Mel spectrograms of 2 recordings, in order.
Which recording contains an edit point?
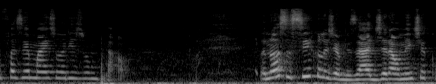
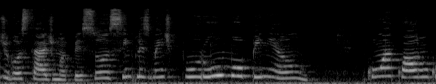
first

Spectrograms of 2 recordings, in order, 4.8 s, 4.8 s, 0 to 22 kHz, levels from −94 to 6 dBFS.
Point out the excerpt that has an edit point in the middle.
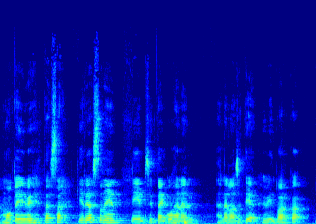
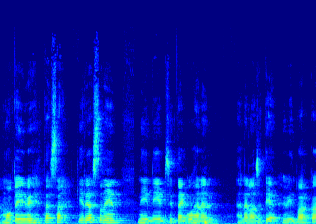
first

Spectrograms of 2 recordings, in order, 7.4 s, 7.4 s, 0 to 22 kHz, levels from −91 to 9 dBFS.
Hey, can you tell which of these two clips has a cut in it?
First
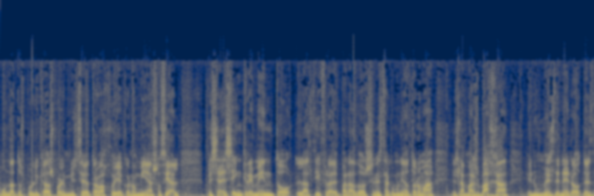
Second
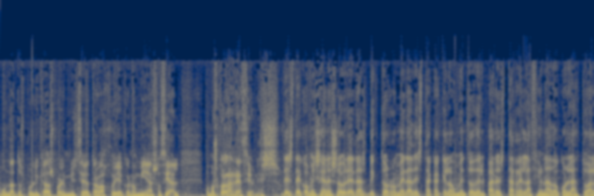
second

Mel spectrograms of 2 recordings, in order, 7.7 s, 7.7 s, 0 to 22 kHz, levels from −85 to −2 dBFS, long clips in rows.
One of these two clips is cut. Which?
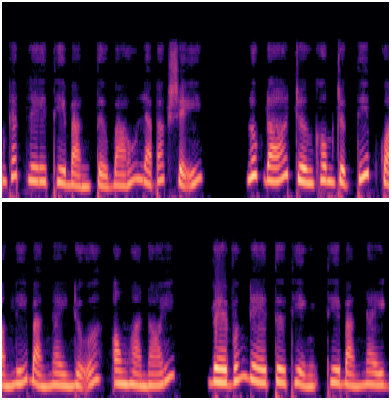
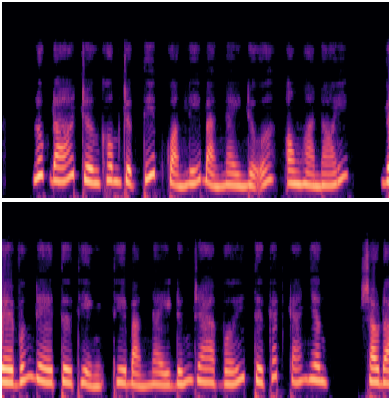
first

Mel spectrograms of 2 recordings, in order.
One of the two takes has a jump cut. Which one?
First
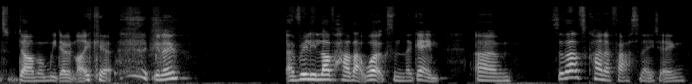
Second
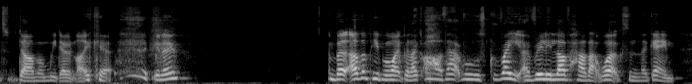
first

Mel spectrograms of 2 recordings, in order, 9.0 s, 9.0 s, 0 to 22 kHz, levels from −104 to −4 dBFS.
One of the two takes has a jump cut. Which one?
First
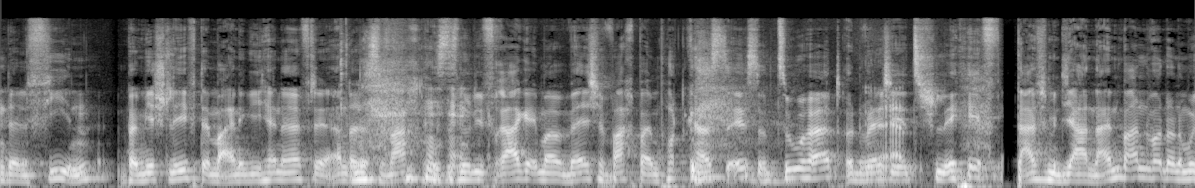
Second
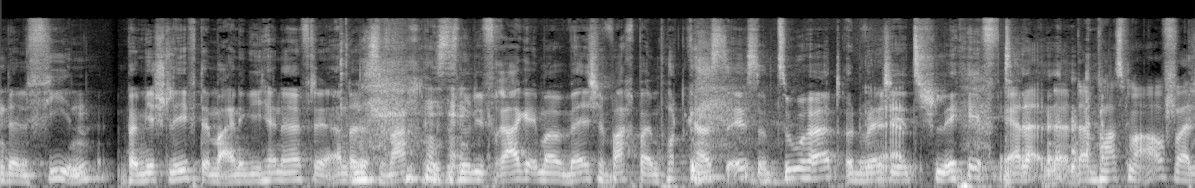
first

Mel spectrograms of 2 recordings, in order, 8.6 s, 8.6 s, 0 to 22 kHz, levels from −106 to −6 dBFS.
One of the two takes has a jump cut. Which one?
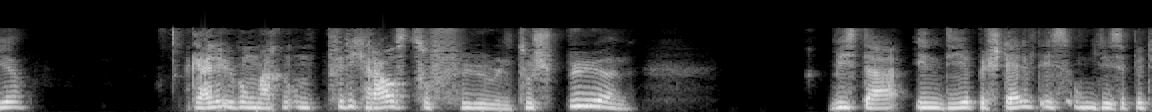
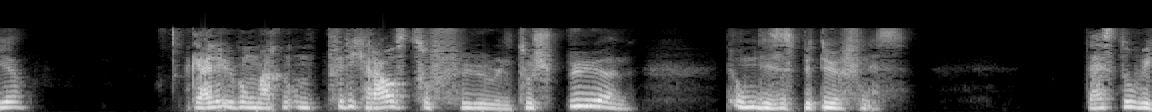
second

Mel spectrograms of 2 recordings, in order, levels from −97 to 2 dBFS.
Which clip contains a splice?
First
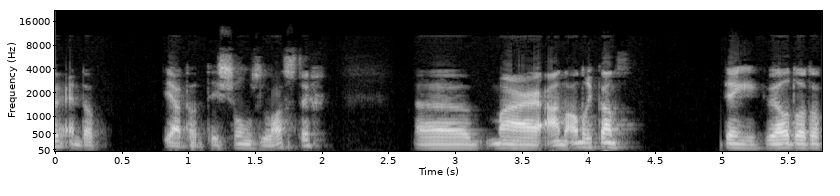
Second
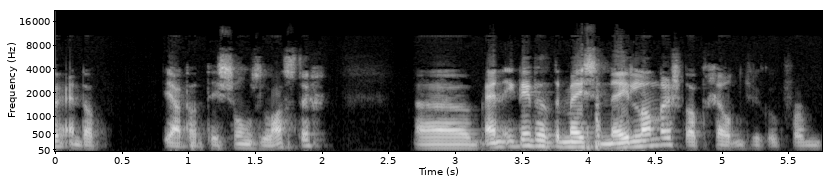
second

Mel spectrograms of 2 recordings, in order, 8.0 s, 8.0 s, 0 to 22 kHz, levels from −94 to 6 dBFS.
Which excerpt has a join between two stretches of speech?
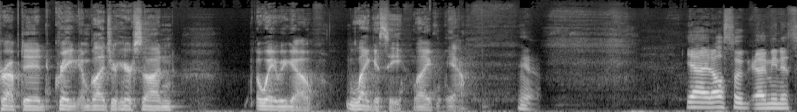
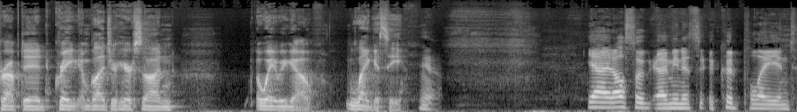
second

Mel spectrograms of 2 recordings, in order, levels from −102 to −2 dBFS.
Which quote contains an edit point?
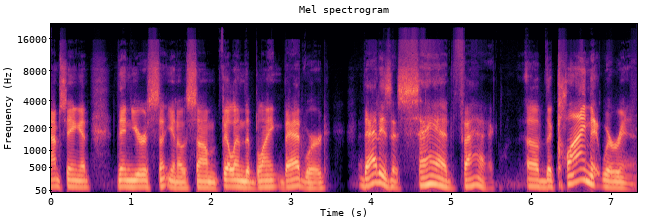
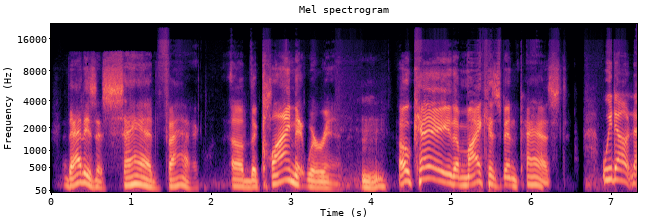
second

